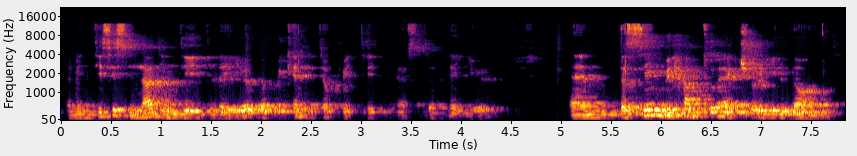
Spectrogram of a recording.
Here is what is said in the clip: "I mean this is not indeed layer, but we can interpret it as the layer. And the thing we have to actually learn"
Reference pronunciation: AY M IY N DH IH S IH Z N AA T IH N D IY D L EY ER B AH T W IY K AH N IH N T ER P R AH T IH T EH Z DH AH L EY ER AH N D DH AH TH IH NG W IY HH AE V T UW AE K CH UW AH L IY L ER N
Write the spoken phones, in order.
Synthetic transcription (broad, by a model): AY M IY N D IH S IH S N AA T IH N D IY D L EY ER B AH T W IY K AH N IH N T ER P R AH T IH T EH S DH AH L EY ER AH N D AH S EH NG W IY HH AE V T UW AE K CH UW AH L IY L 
